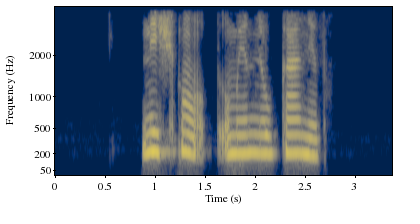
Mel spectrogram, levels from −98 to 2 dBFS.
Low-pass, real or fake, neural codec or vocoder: 3.6 kHz; real; none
